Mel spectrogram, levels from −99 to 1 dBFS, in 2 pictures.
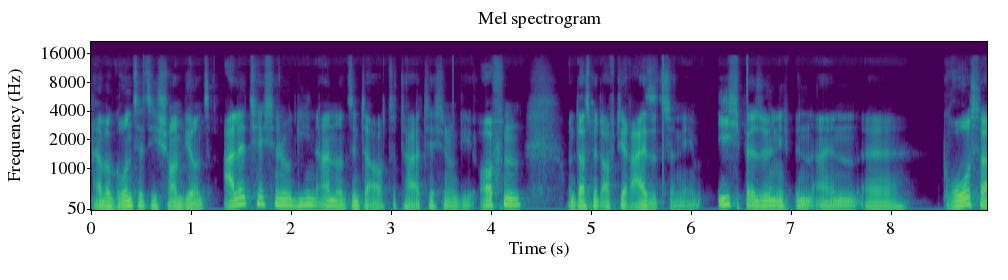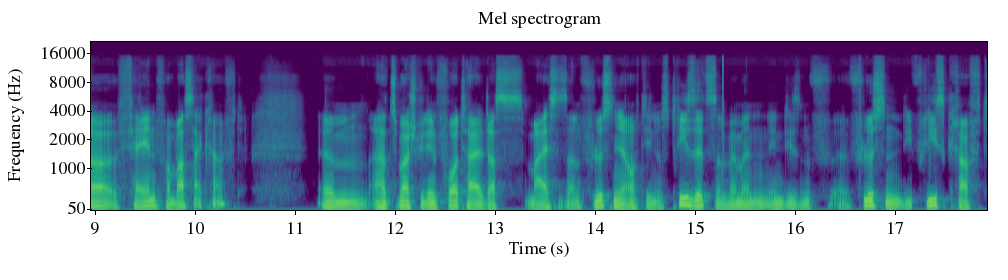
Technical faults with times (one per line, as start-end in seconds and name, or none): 0.52 bit error spike
3.61 bit error spike
5.71 bit error spike
6.56 bit error spike
15.27 bit error spike
16.64 bit error spike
